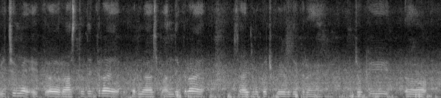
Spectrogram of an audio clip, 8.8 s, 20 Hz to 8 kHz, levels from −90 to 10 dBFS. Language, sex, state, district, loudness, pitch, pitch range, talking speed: Hindi, female, Bihar, Muzaffarpur, -17 LUFS, 180 Hz, 175-195 Hz, 170 wpm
